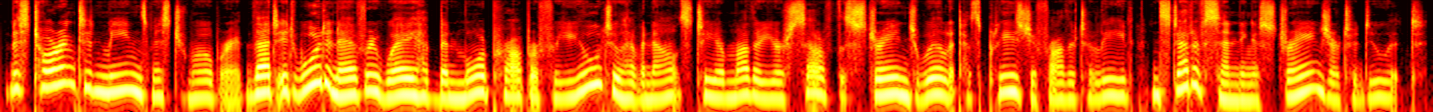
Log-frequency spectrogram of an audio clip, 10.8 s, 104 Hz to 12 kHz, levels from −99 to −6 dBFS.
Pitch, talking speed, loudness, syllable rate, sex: 220 Hz, 235 wpm, -19 LUFS, 5.7 syllables/s, female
